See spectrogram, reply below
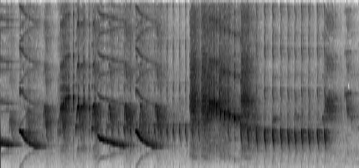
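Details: Kapas tembak singing as a training lure: three sharp descending whistled slurs in quick succession, then a rapid, scratchy chatter of fast repeated notes.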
